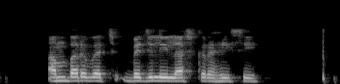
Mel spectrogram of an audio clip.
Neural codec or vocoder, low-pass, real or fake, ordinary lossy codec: vocoder, 44.1 kHz, 128 mel bands every 256 samples, BigVGAN v2; 5.4 kHz; fake; MP3, 32 kbps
